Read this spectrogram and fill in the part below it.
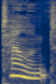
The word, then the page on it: talent: American English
